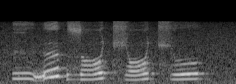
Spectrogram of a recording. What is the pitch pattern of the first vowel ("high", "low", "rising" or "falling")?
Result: rising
